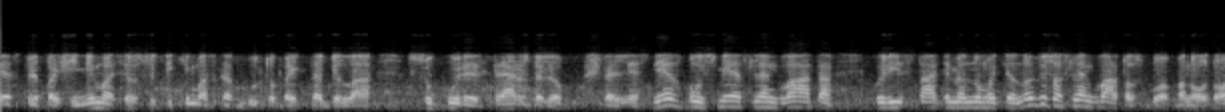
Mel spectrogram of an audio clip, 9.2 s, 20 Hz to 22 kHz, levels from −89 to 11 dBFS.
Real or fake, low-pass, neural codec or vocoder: fake; 7.2 kHz; codec, 16 kHz, 16 kbps, FreqCodec, smaller model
